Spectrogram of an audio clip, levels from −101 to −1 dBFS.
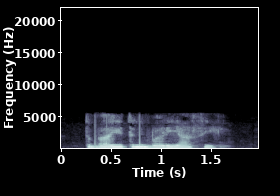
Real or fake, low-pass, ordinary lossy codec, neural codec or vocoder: real; 5.4 kHz; AAC, 32 kbps; none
